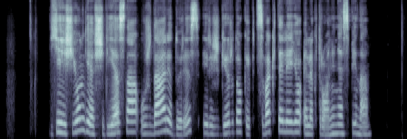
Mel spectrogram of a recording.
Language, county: Lithuanian, Vilnius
